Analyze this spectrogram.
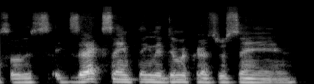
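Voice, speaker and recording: At a moderate pace, a man with an American accent speaks in a very deep, low pitch, somewhat breathy and with monotone, flat intonation. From Houston, Texas. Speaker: political commentary streamer. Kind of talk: reading and reacting to comments. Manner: halting, stumbling over words.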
